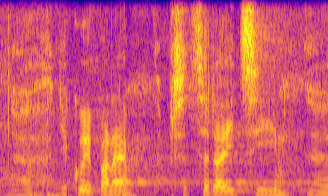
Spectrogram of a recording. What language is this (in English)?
Czech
